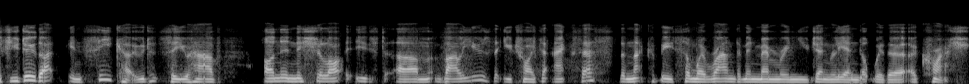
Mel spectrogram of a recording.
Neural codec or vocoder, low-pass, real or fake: none; 7.2 kHz; real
